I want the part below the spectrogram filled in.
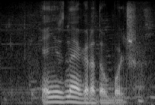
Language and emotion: Russian, neutral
